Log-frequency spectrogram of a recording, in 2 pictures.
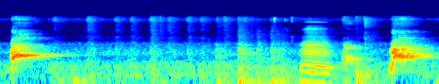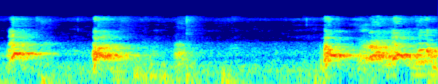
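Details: Bullmastiff barking aggressively: after a brief murmur, deep rough barks arrive singly and in short pairs at irregular intervals, with quiet gaps between the bursts.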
